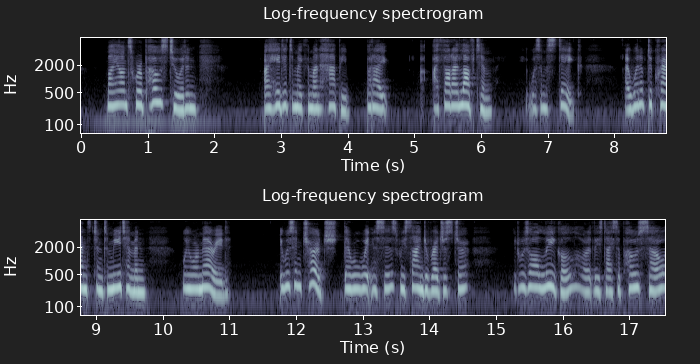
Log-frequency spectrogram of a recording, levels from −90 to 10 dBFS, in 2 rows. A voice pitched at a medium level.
No: high, 245 Hz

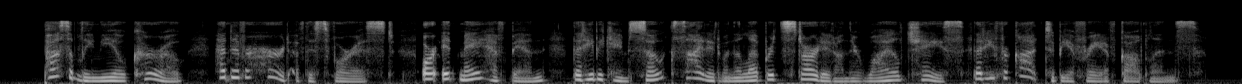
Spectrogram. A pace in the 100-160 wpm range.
No: average, 170 wpm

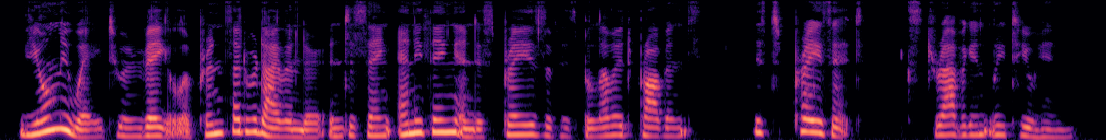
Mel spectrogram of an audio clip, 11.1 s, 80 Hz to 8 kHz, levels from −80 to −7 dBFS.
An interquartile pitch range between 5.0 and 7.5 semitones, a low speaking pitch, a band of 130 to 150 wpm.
No: average, 5.3 semitones; high, 195 Hz; slow, 135 wpm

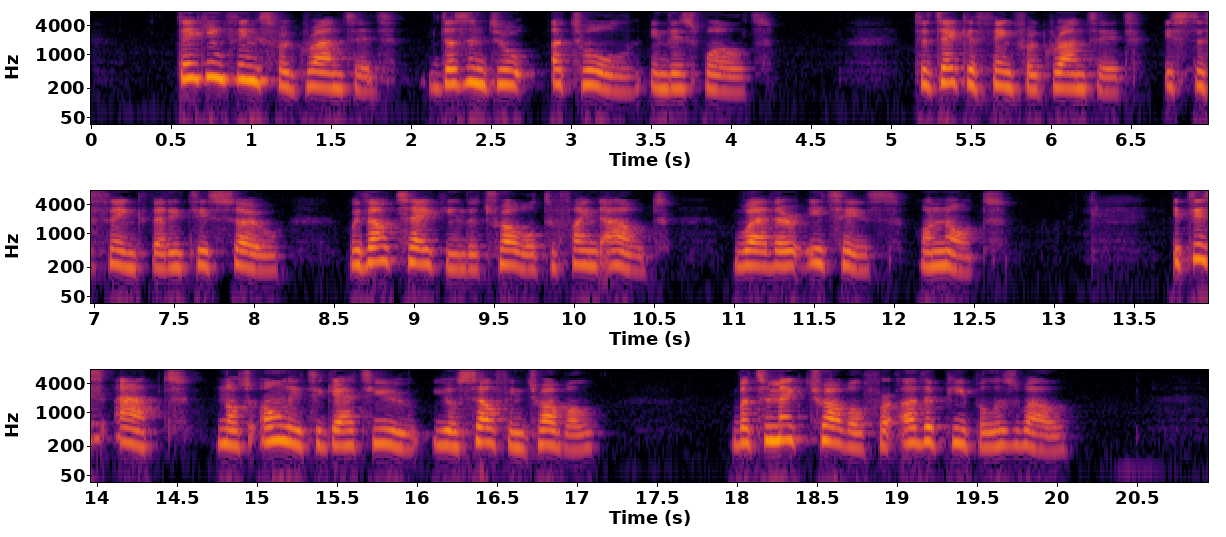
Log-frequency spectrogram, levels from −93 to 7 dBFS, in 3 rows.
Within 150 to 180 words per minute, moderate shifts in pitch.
Yes: average, 165 wpm; average, 3.5 semitones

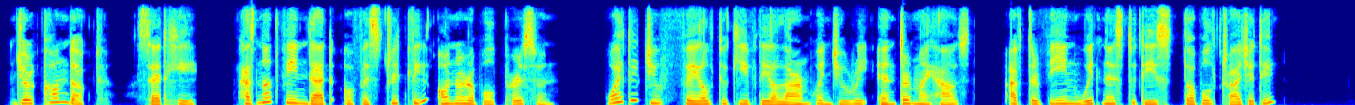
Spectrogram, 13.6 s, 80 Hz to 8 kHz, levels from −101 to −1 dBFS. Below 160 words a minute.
Yes: average, 150 wpm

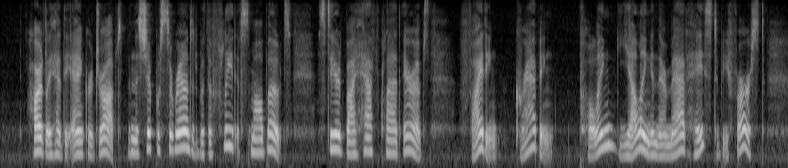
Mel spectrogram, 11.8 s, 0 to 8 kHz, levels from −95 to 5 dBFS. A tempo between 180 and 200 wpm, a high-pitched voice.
No: average, 160 wpm; high, 205 Hz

